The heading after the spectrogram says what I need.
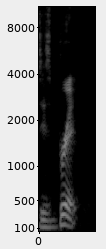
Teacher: like like brett from fly the concords is brit you know they call him brit because the e becomes i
